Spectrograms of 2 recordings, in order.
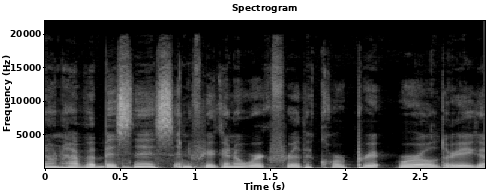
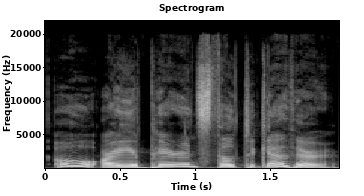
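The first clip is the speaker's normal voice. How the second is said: mock nosy question; 8 semitones higher than usual. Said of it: "the next question is".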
